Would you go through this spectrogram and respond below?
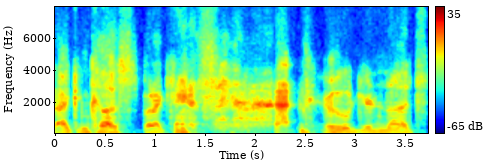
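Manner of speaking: words breaking up with laughter throughout. Reacting on air to what another person just said: laughing while talking. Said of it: "I'm sorry I'm laughing".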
